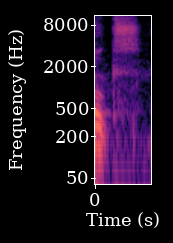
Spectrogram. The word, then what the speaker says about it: heaux: Hoax is spelled the French way. Like the tale of Devereaux. Oh. The end of Roe. Like Bordeaux. Yeah.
